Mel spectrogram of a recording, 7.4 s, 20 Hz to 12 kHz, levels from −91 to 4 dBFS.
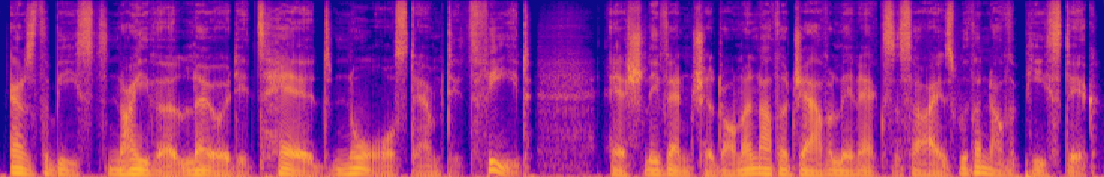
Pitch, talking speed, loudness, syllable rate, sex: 80 Hz, 170 wpm, -19 LUFS, 5.6 syllables/s, male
